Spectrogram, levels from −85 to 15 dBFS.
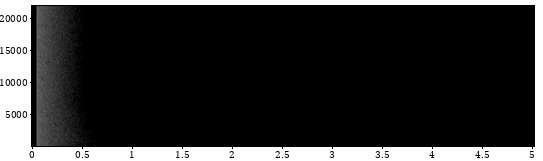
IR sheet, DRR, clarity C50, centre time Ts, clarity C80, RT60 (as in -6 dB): -5.5 dB, 2.5 dB, 53 ms, 5.0 dB, 0.95 s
